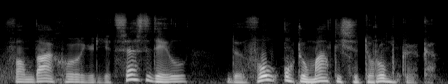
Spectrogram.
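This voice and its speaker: A man announcing a children's radio play in a scripted, measured introduction. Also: medium pitch, big pitch swings, a little mellow. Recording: noisy recording with buzzing sounds.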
